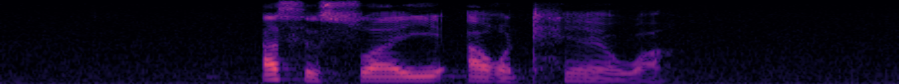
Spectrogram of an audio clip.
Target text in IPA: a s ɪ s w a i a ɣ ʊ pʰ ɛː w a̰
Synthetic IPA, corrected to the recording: a s ɪ s w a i a ɣ ʊ tʰ ɛː w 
